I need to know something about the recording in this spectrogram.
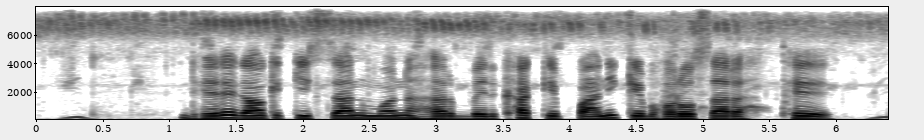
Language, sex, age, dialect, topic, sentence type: Chhattisgarhi, male, 18-24, Northern/Bhandar, agriculture, statement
